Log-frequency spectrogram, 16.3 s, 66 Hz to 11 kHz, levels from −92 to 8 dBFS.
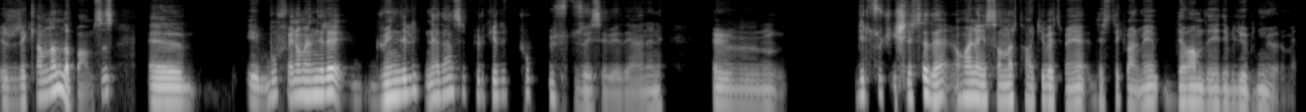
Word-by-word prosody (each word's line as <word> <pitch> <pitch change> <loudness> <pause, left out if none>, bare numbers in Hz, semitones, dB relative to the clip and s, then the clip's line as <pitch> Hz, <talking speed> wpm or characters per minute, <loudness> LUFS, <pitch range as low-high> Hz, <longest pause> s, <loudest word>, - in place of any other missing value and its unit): reklamdan 110 - +1
da - - +5
bağımsız, 85 - -5 0.4
ııı, 105 -1 +5 0.8
iii, 105 +1 -2
bu 140 - -1
fenomenlere 150 +1 +4 0.3
güvenilirlik 140 +9 +2
nedense 150 +7 -2
Türkiye'de 145 -2 -7
çok 155 -1 -11 0.2
üst 130 -5 -8
düzey 90 -2 -8
seviyede 80 -1 -8
yani 80 +2 -12
hani, 90 +2 -8 0.7
ııı, 95 -2 -5 1.0
bir 145 +2 -1
suç 155 +1 -5
işlese 135 +3 +5
de 130 +3 +3
hâlâ 135 +3 +3
insanlar 120 -1 +1
takip 115 -1 -6
etmeye, 105 0 -2
destek 105 +2 -11
vermeye 100 +3 -2
devam 105 -2 0
da 95 - -6
edebiliyor 95 -2 -4
bilmiyorum 80 -9 -8
ya. - - -29
110 Hz, 120 wpm, -25 LUFS, 95-140 Hz, 1.0 s, da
